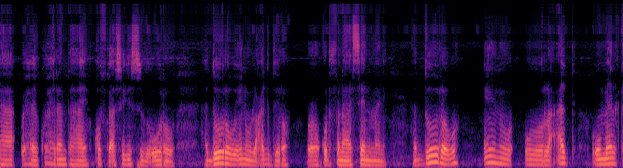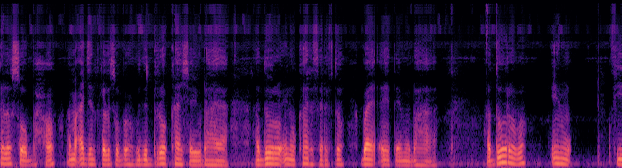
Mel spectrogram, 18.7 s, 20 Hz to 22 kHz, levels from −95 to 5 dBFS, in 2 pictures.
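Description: From start to finish the speech sounds rough and grainy, with a noisy, sandy texture over the voiced sounds and a hiss filling the upper range where real detail should be. The top end stays open to about 20 kHz, so there is no muffling. The cause is likely Opus compression in its music mode at a low rate, one that fits roughly 16 kbps. That rate is too little to code every band properly, so the encoder keeps each band's energy but fills the gaps with noise or copies of lower bands, which produces the graininess.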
